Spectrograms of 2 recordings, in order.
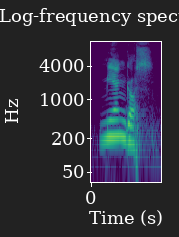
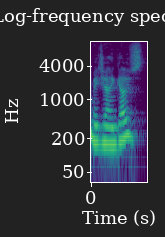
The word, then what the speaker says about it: Mijangos: South American, so you pronounce the J differently. All right then, so Susanna Miangos, not Mijangos, don't say that.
